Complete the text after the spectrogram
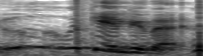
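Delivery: high, giggling mock protest; giggly protest. Penelope stopping Colin, high giggling protest. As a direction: tease it like a flustered lady.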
